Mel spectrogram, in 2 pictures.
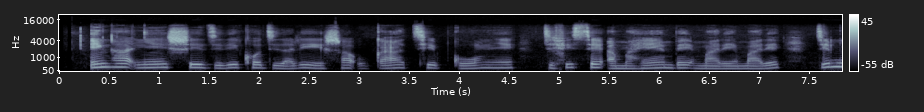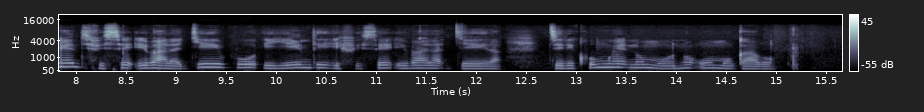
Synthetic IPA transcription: iŋɦaɲiːnʃiziɾikʰo̞ziɾaɾiːʃaʔub̚ɡaːtʰib̚ɡuːmɲe̞ | z̥ifise̞ʔamaɦe̞ːmbe̞maɾe̞maɾe̞z̥imŋe̞zifise̞ʔiβaɾaɾɟiːβuijiːndiːfise̞ʔiβaɾaɾɟe̞ːɾaz̥iɾikʰumŋe̞numuːn̥huwʔumuɡaβo̞

